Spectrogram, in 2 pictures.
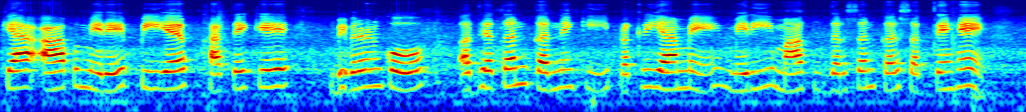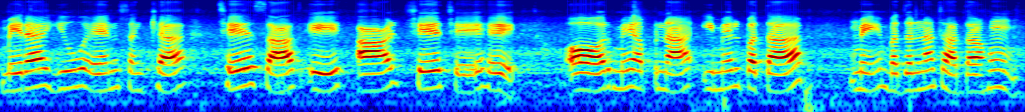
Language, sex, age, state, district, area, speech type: Hindi, female, 45-60, Madhya Pradesh, Chhindwara, rural, read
